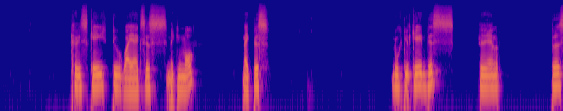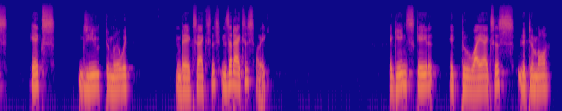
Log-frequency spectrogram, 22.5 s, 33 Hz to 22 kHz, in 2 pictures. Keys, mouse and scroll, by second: 1.0 s, 5.0 click, 5.8 shift+click, 7.9 shift+d, 14.8-15.1 shift+drag, 16.2 shift+drag, 18.7 s.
